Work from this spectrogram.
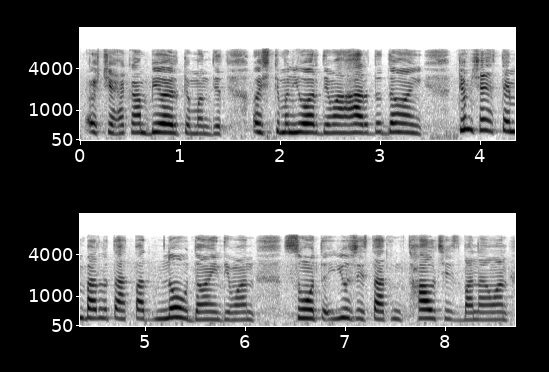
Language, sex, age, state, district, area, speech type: Kashmiri, female, 30-45, Jammu and Kashmir, Ganderbal, rural, spontaneous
